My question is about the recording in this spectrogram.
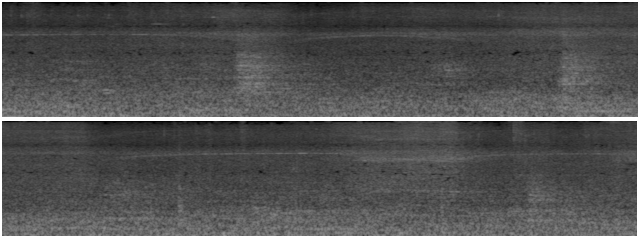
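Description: Steady indoor shopping-mall ambience: a low, even rumble with a faint high whine, and brief hissy swells about two and a half and five and a half seconds in.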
